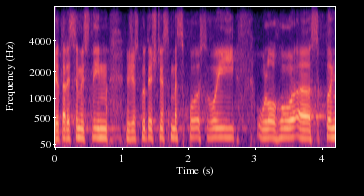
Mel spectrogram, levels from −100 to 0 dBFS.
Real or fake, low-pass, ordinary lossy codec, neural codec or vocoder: fake; 7.2 kHz; Opus, 16 kbps; codec, 16 kHz, 8 kbps, FunCodec, trained on Chinese and English, 25 frames a second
